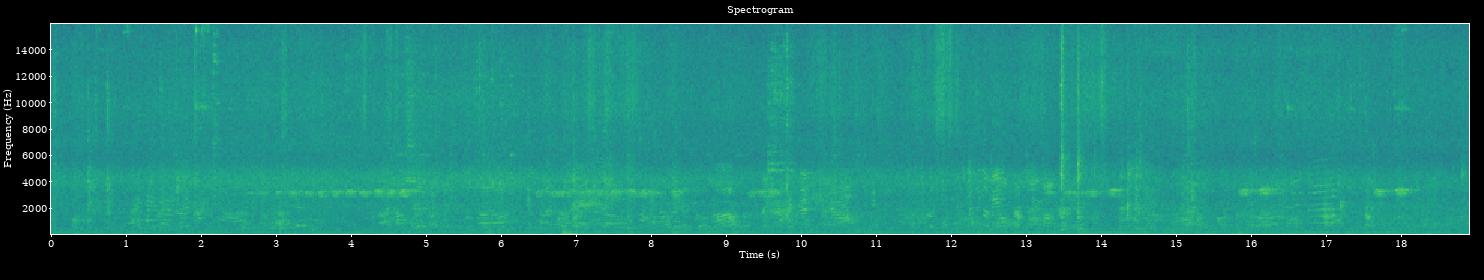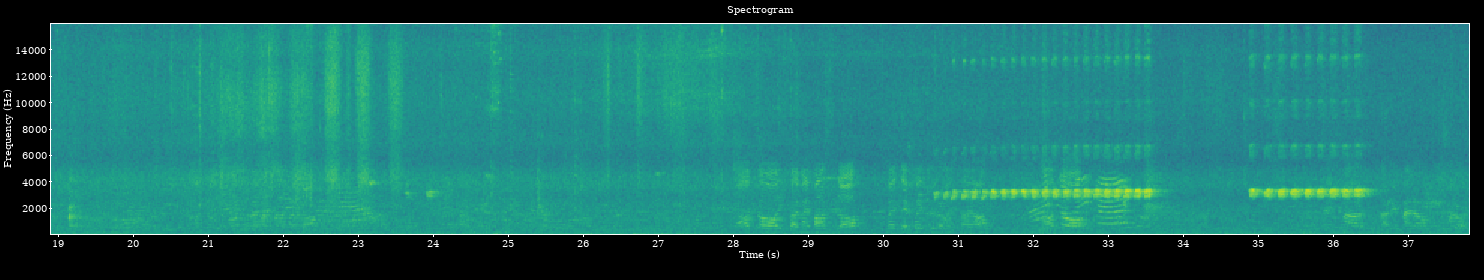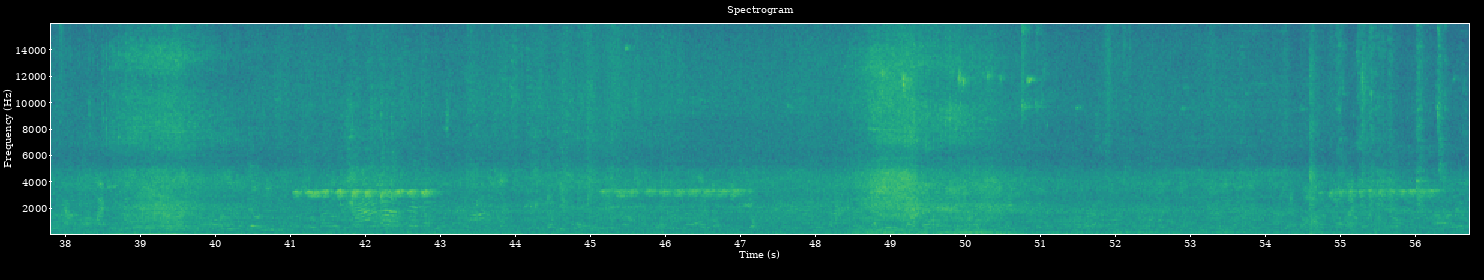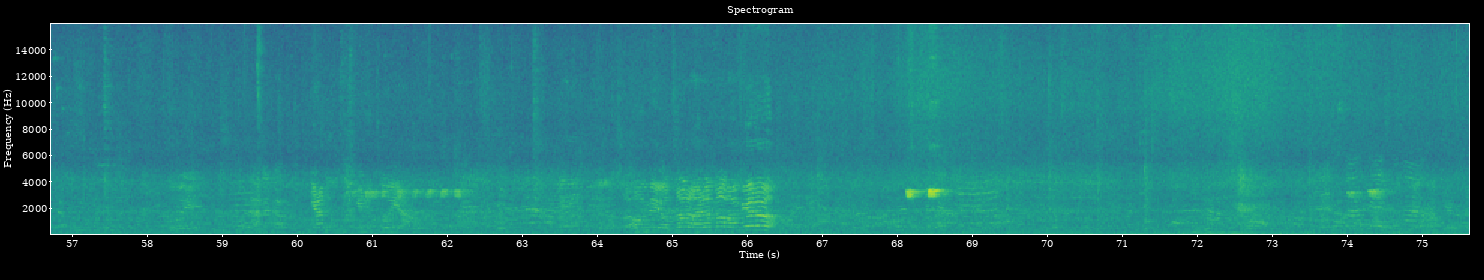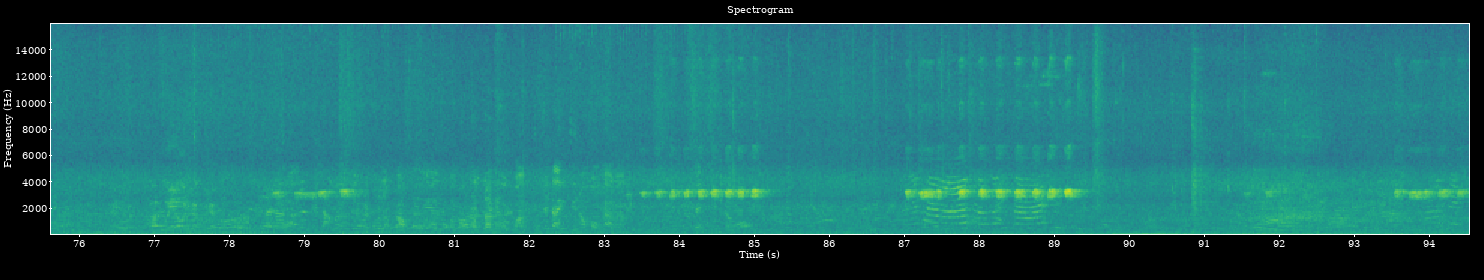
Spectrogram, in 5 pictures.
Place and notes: {"title": "三元黃昏市場, Yingge Dist., New Taipei City - Walking in the traditional market", "date": "2017-08-05 17:00:00", "description": "Walking in the traditional market, traffic sound, Command the whistle of traffic", "latitude": "24.97", "longitude": "121.32", "altitude": "110", "timezone": "Asia/Taipei"}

